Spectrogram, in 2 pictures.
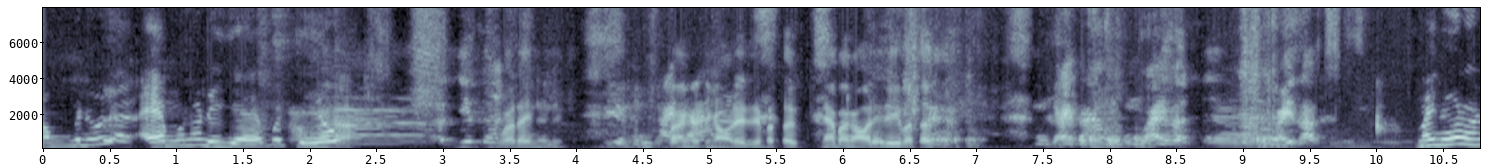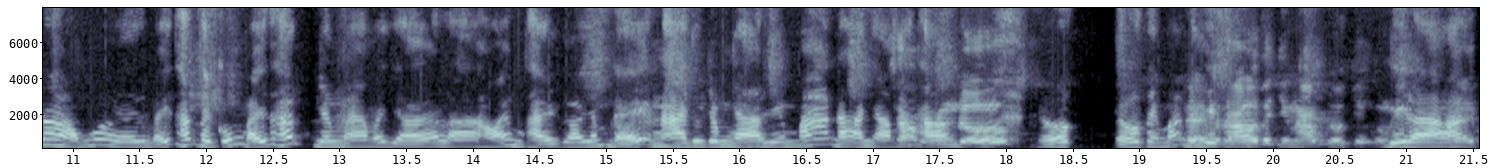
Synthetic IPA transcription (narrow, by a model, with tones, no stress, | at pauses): wŋ͡mmə˨˦jɗɨ˨˦˥ə˧ʔɛ˧mkɔ˨˦nɔ˨˦ɗi˧ve˨˩hə˧˦wŋ͡mkɔ˨˦t͡ɕḭ˧˨əw | kwaː˧ɗə˧jna˨˩li˧˨ | ɓa̰ː˧˩ŋ˨˩˨ŋɔ̰˧˩jɗə˨˧˦i˧˩vaː˨˩t̪ɨ˦˥k̚ɲaː˨˩ɓaː˨˩ŋɔ̰˧˩jɗə˨˦ɗi˧vaː˨˩t̪ɨ˦˥k̚ | kːt̚ɓt̪ʰa˨˦ŋmə˨˦jnɨ˨˦˥ənɔ˨˦nɔ˨˦hə̰˧˥wŋ͡mɔ˨˦˨ɓə˧˩jt̪ʰaː˨˦ŋt̪ʰi˨˩kʊ̰˨˧˦ŋ͡mɓə˧˩jt̪ʰa˨˦ŋ̚ɲɨ˧ŋmaː˨˩ɓə˧jzəː˨˩ʔaː˨˦laː˨˩ɦɔ˧˩jʔə˧wŋ͡mt̪ʰə˨˩jkɔ˨˦zaː˨˦mɗe˧˩ʔa˧ŋhaː˧jt̪u˧˦t͡ɕɔ˧wŋ͡mɲaː˨˩i˨˧maː˨˦˥na˧ʔəː˧ɲaː˨˩maː˨˦t̪ʰəː˧˩˨nɗə˨˩əkɗɨ˨˩ək̚ | ɗɨ˨˩ək̚t̪ʰi˨˩maː˦˥nə˨˦vi˨ək̚na˨˦ə˨˦i˨naː˨˩kʊ˧˦ŋ͡mɗɨ˨˩k̚vḭ˧˨laː˨˩˧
